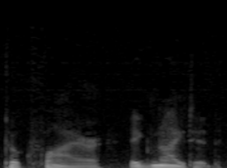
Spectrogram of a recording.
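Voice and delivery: plain reading voice

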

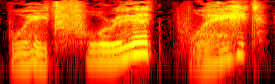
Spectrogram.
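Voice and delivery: low, soft, slow hush; tense hushed waiting. A narrator's reading. Peter tells himself to wait to pounce, hushed. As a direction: hold it back, hushed and drawn out. Inner thought while lying in ambush.

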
